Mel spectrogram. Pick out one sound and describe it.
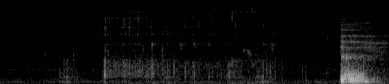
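A woman slurps a drink from a mug.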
